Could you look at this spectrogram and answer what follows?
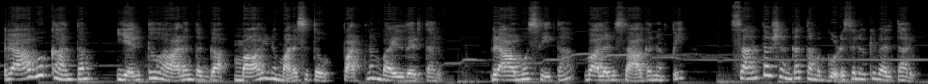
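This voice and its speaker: A woman's voice: mid-range voice, lively intonation, moderate pace, soft background music. A woman narrating a scripted moral story as a storyteller.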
